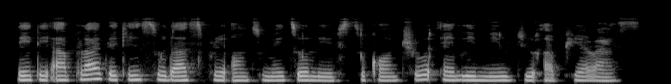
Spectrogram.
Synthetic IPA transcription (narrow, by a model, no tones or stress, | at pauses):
ledeʔapʰlaɪbekʰĩŋsudaspɹeʔɔ̃ntʰumetʰolivstʰukʰɔ̃ntʰɹolɛlimilduʔapʰiəɹãns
